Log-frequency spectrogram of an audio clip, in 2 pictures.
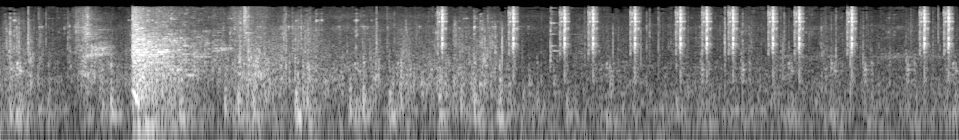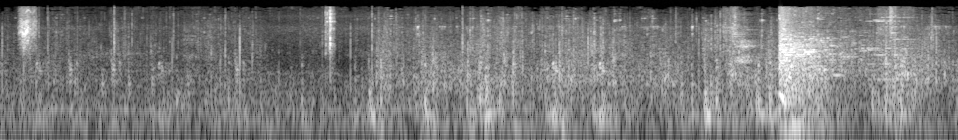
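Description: A clay pot smashes and shatters.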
